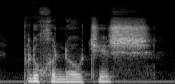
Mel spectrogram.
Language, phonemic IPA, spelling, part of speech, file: Dutch, /ˈpluxəˌnoːtjə/, ploeggenootjes, noun, Nl-ploeggenootjes.ogg
- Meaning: plural of ploeggenootje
